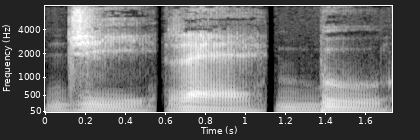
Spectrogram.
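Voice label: "jirebu", concatenated syllables; Affixing experiment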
